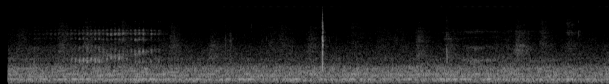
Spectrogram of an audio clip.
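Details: Cecil the cat makes a very strange purr while snuggling with Betty, the dog he loves: a steady low rumbling drone with faint, wavering, trilled tones above it and a sharp click near the middle.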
